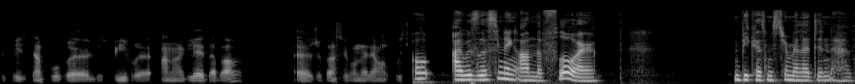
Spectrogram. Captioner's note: speaking French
